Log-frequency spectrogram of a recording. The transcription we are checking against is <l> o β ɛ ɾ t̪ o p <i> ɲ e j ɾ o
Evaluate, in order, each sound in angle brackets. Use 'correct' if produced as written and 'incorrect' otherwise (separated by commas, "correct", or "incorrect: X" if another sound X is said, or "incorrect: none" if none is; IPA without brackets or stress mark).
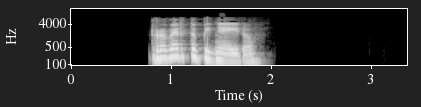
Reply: incorrect: r, correct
